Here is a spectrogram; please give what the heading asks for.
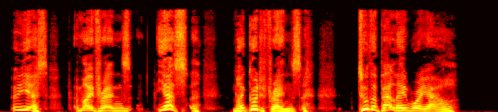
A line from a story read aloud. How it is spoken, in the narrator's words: gasped this wretch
